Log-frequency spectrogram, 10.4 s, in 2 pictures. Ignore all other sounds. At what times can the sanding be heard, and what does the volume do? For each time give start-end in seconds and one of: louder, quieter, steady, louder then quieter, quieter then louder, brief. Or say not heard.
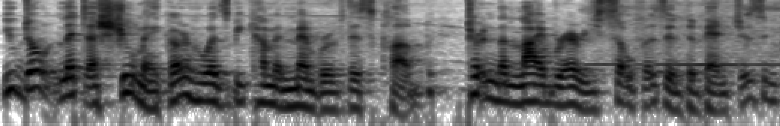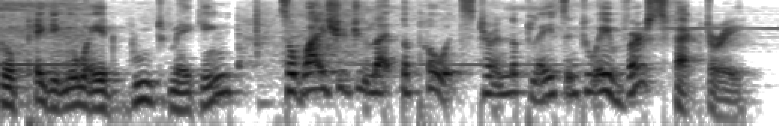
not heard.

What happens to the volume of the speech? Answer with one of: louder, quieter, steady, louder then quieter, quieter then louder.
quieter.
